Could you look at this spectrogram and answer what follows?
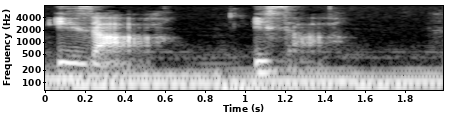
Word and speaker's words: Isa: Okay, so Isa. There's different ways you can say it. I've literally listened to a woman who is Scandinavian and she pronounces it Isa, but I always pronounce it Isas. Like there's an S or something at the end, but again, that's your own discretion.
